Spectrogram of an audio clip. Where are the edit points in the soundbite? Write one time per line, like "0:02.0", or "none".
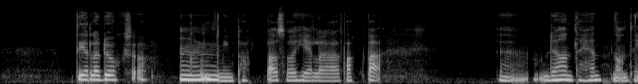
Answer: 0:02.2
0:03.4

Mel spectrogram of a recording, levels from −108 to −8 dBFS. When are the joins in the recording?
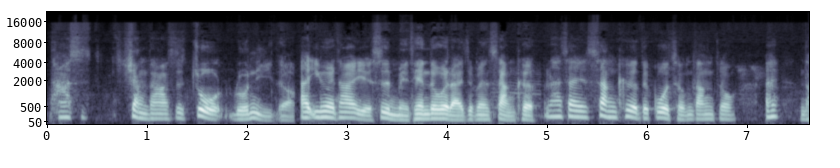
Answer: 0:02.5
0:04.9

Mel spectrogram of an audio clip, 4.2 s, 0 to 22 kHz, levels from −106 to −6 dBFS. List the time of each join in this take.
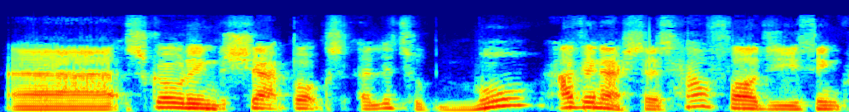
0:01.1
0:02.1
0:02.7

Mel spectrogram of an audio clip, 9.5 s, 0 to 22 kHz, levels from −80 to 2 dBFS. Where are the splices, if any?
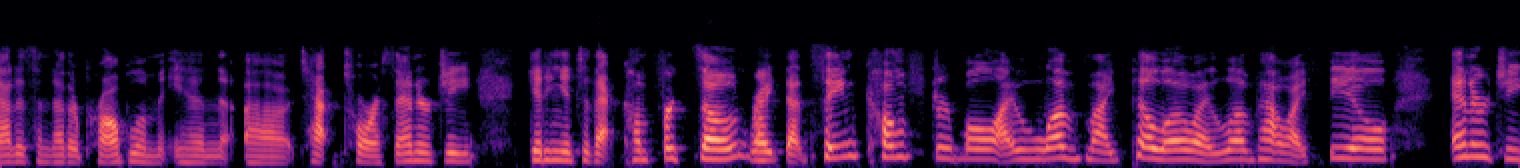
none

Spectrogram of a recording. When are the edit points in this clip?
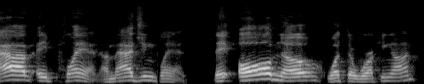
0:01.6

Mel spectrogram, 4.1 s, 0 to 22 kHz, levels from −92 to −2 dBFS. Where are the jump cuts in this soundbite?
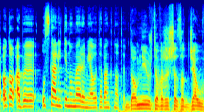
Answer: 0:01.3
0:03.1

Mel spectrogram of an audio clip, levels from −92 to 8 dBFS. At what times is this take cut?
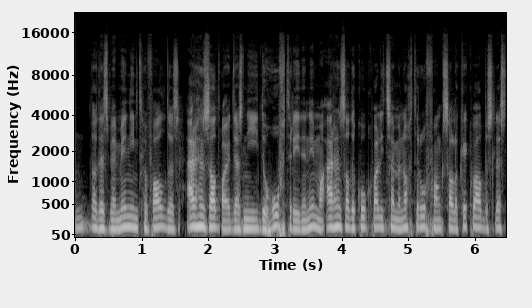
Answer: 0:00.9
0:01.5
0:02.1

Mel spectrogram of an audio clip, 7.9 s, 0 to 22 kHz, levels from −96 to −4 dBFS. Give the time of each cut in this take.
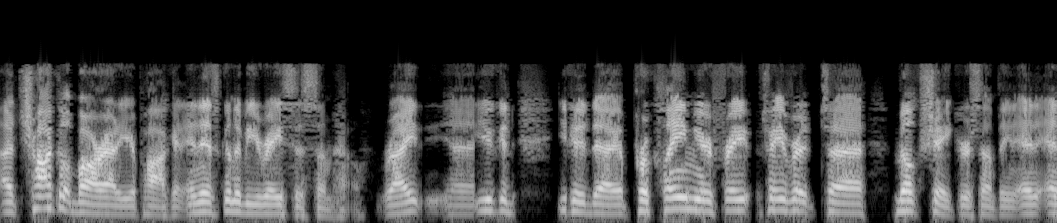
0:03.5
0:04.2

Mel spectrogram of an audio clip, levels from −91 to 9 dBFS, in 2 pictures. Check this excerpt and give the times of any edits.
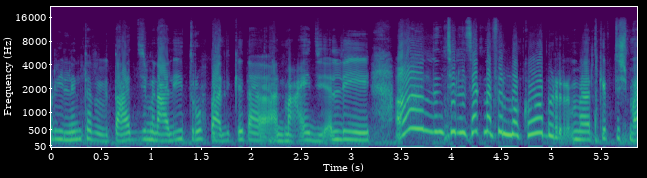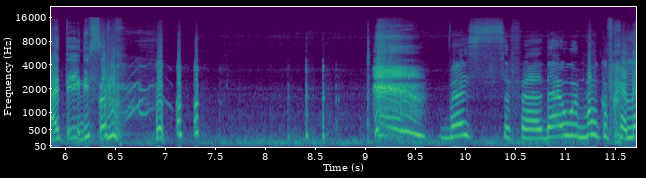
0:04.4

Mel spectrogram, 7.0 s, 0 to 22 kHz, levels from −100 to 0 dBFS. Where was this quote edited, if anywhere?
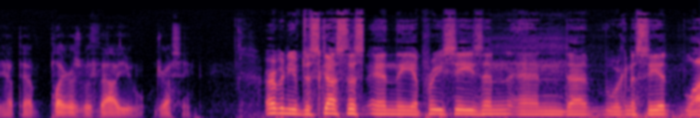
0:01.6
0:03.6

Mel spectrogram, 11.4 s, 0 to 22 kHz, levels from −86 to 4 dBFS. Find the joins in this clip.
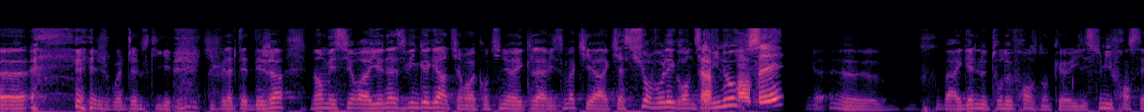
none

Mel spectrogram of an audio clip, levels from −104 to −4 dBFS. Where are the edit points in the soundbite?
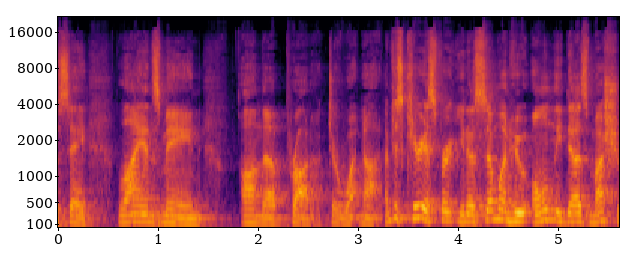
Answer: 0:03.2

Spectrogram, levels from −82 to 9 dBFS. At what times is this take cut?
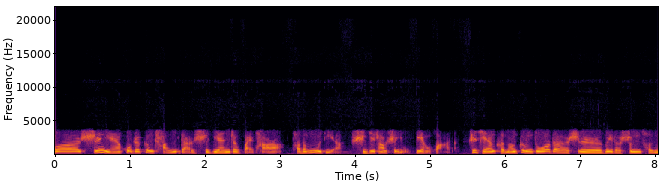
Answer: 0:03.1
0:03.9
0:05.4

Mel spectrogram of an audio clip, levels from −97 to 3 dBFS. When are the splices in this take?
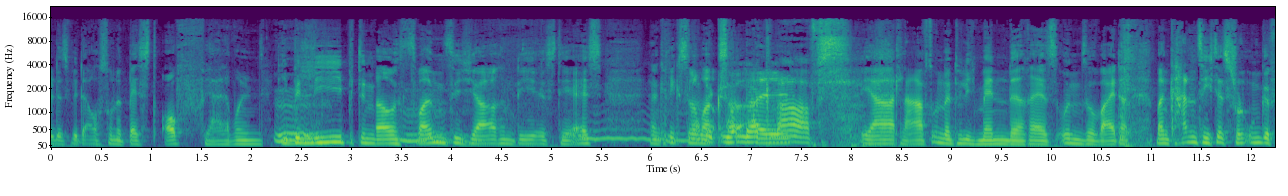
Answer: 0:02.1
0:03.3
0:08.4

